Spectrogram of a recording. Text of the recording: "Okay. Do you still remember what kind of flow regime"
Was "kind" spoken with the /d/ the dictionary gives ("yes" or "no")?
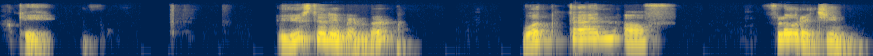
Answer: no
